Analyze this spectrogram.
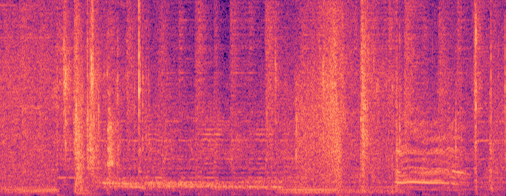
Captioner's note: arrow swishes; thwacks; cries out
